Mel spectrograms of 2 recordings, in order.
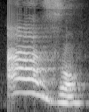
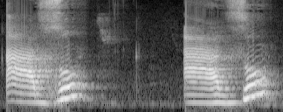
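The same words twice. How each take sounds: First: "Azụ" high, then falling; fish tone. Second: "azụ" low, then rising; back tone. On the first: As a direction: say "Azụ" starting high and dropping on the second syllable. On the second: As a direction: start "azụ" low and lift the second syllable. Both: Shown as a demonstration. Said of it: "different pronunciation".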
